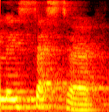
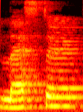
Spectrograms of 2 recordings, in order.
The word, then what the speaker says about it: Leicester: with this name and usually say lace tester which is incorrect so pronouncing it correctly should be Leicester City yeah doodle rat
